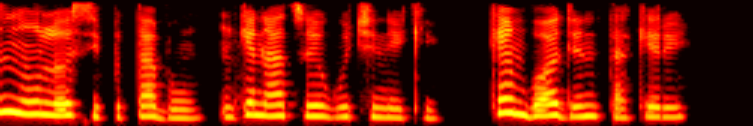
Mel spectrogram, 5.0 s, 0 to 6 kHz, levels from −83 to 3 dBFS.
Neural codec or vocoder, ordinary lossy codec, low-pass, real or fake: codec, 16 kHz, 6 kbps, DAC; none; 5.4 kHz; fake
